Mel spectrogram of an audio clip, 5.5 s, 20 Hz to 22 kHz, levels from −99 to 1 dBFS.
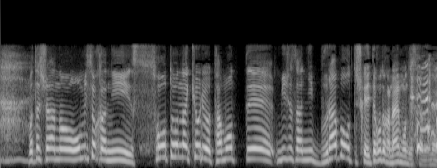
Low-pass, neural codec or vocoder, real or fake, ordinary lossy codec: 7.2 kHz; none; real; none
